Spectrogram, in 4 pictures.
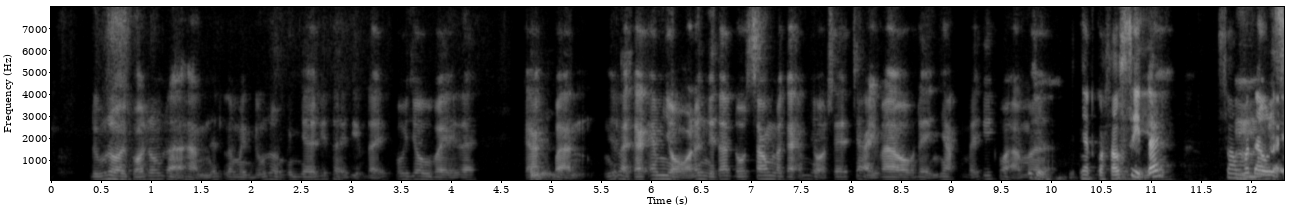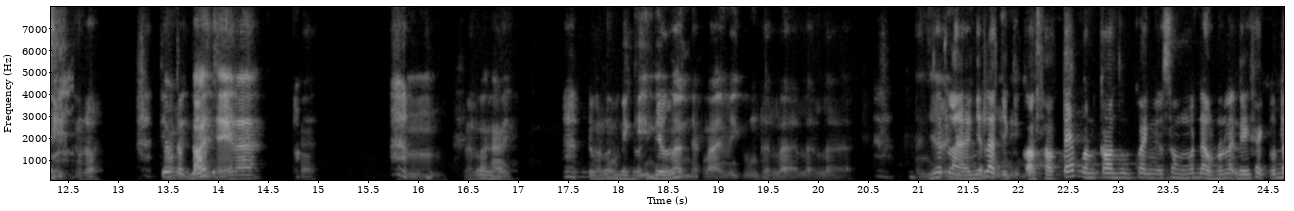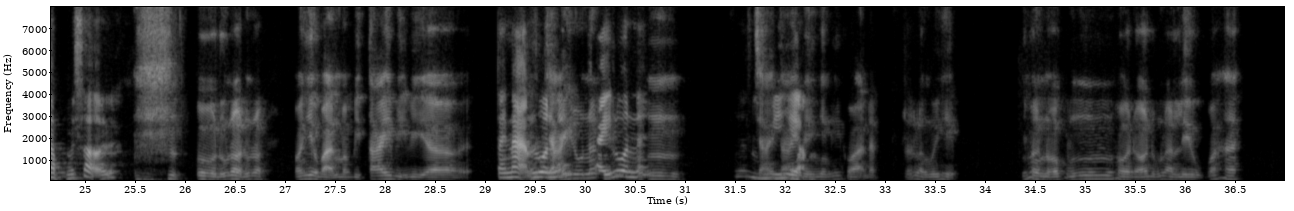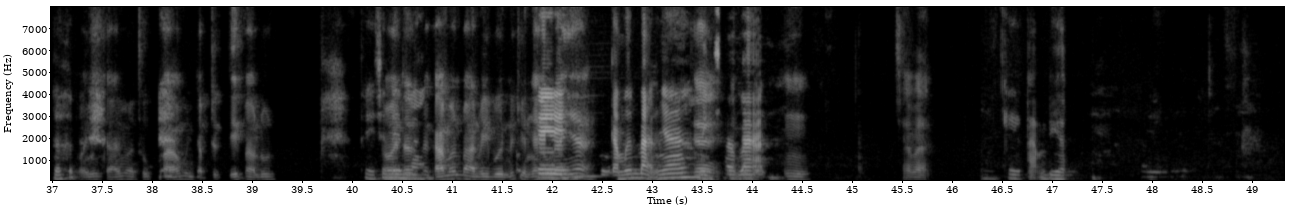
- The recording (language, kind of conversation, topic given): Vietnamese, unstructured, Bạn có thích tham gia các lễ hội địa phương không, và vì sao?
- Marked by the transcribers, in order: other background noise; static; chuckle; other noise; tapping; chuckle; chuckle; distorted speech; alarm; background speech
